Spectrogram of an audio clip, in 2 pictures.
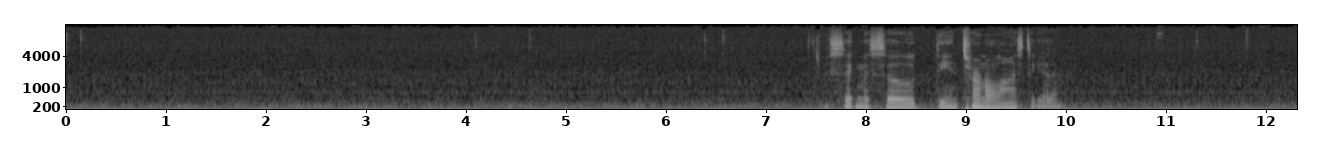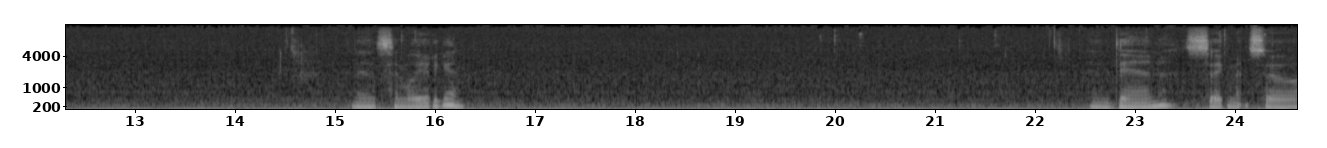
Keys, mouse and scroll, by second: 3.3-4.2 scroll up 1, 4.2 middle click, 6.4 click, 11.7 middle click, 12.2-15.7 scroll down 1, 15.7 click, 20.6-21.2 scroll up 1, 21.2 middle click, 23.7 click.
